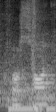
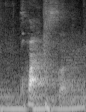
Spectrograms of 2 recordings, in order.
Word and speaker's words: croissant: Yeah, he pronounced croissant as quacks. It's a croissant.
